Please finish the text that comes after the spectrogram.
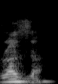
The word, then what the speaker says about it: Raza: harvey about this before my name is raza um it's actually pronounced razza but everyone calls me razor razza here in london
